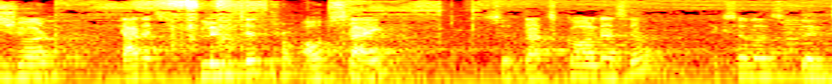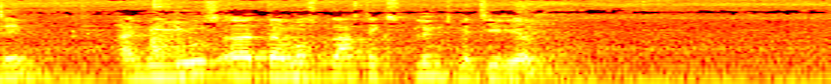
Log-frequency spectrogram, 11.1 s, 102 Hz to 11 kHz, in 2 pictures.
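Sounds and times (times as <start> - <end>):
equipment low hum: 0.0 - 11.0.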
